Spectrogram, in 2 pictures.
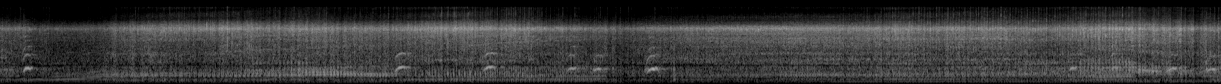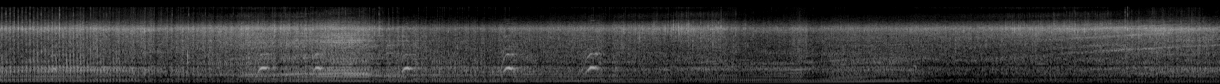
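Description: Motorcycles riding one after another through a shallow ford, engines running and rising in pitch as they pull through, with water splashing around the wheels.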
